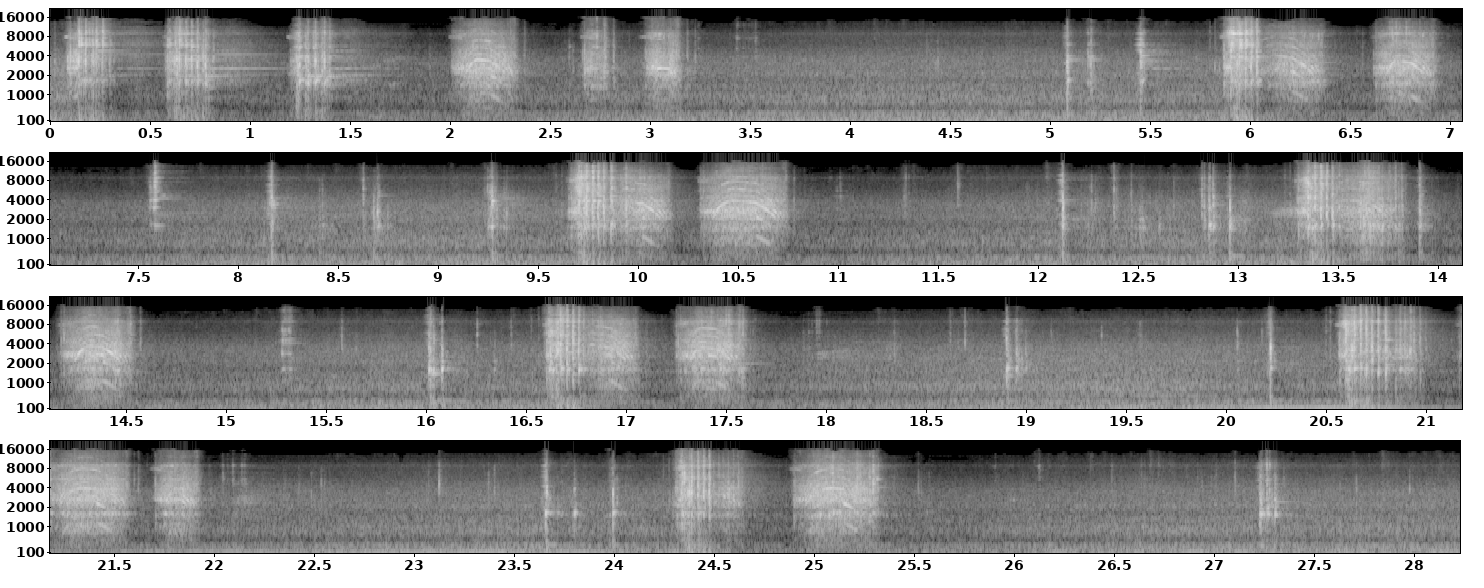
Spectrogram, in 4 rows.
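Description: Milwaukee Fuel cordless impact wrench hammering in repeated short bursts, one to three at a time with pauses between. It is spinning out the bolts of an automatic transmission's flywheel with a 19 mm socket.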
